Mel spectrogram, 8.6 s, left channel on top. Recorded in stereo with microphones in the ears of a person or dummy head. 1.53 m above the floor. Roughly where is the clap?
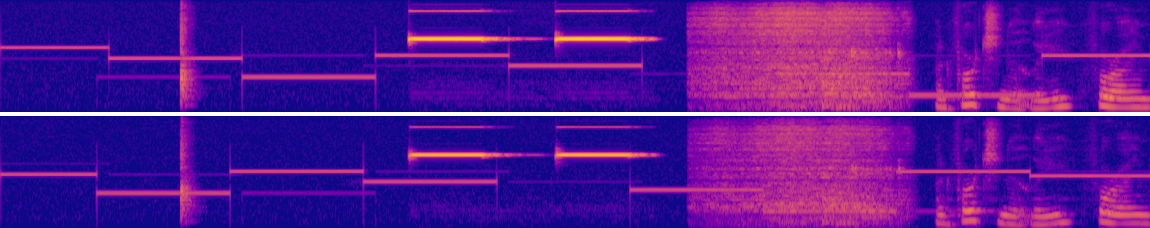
Left.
